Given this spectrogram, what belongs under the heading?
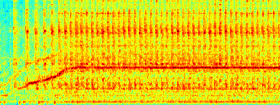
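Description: A sewing machine stitches a beach tote, running in a steady, continuous mechanical whir close by after a short speed-up at the start, with no talking over it.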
